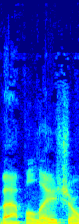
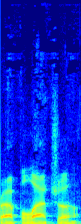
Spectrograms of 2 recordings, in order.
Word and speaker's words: Appalachia: hampshire whether you're in that part of appalachia or appalachia either either pronunciation accepted you will find people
